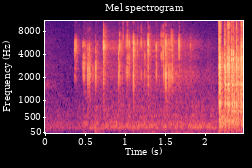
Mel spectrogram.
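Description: Dice being rolled: a rapid run of small, bright clicks and clatters that ends in a sudden louder burst of rattling.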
